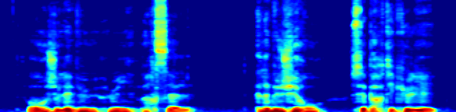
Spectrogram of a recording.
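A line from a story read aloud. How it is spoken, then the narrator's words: Exclaimed. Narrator (French): s'écria Buquet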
